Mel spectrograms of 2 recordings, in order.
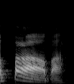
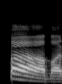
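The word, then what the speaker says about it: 爸爸: 관계에 대해서 살펴보도록 합니다 이 빠바 라는 단어는 원래는 이처럼 4성 입니다 바로 또 아 아빠 까 아 아빠 라고 발음해야 하는 것이죠 하지만 여러분들이 생각해보세요 아빠라고 부를 때 나빠 너무 발음이 강하다는 거죠 한국은 얘기하면 아빠 그러면 이것은 상대방에게 오해를 불러 일으킬 수도 있다는 겁니다 따라서 언제부터인가 중국인들도 부드럽게 하기 위해서 습관적으로 뒤에 있는 빠를 경성 처리했던 것이죠 아아 아파 따 아빠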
